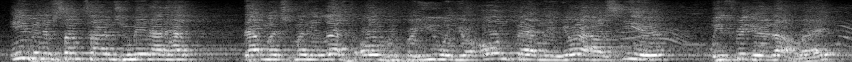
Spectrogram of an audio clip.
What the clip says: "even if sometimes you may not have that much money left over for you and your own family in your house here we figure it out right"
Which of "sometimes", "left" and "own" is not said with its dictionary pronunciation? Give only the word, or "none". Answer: none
